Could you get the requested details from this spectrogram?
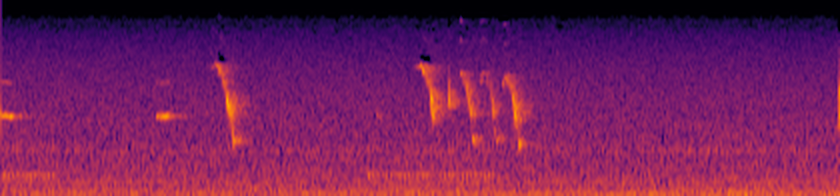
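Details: Cream-coloured pet Java sparrow calling: a single sharp chirp sweeping steeply downward, then after a pause a quick run of four similar falling chirps, over a quiet indoor background.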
